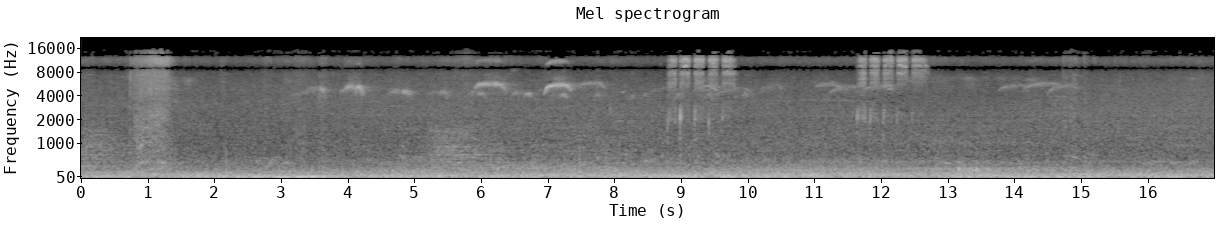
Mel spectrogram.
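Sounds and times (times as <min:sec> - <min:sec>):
small bird chirping: 0:03.2 - 0:12.8.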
